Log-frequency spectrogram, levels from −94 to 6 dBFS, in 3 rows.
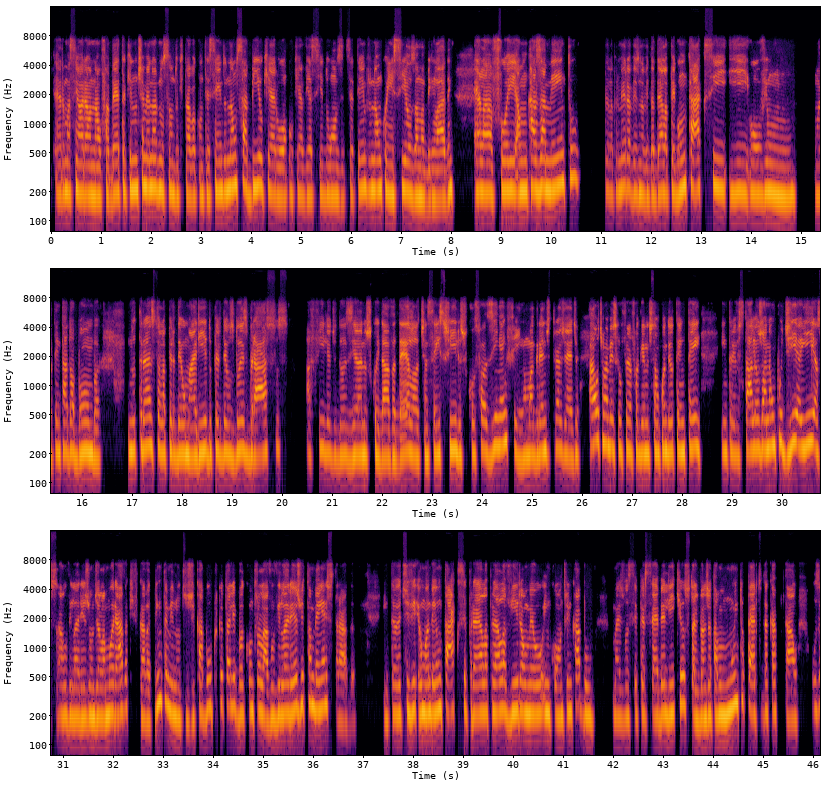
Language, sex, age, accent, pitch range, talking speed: Portuguese, female, 30-49, Brazilian, 190-215 Hz, 195 wpm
